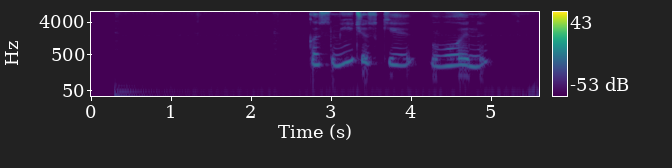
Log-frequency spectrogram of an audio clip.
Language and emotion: Russian, sad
